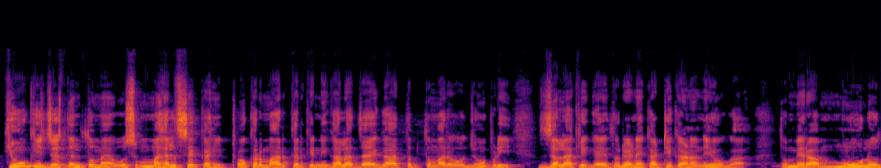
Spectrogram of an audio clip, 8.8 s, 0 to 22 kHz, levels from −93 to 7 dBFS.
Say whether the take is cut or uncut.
uncut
